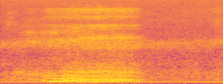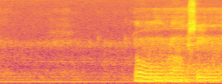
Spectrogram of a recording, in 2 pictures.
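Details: Blue nose pit bull, female, asleep at night, snoring: a low snoring rumble, a quieter stretch, then a louder snore at the end.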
